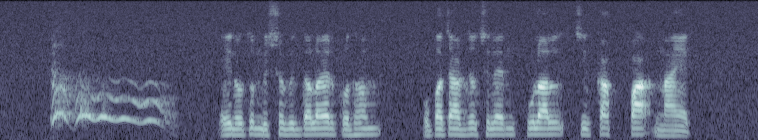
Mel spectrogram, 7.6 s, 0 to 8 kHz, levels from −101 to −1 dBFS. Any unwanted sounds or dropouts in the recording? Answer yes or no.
yes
